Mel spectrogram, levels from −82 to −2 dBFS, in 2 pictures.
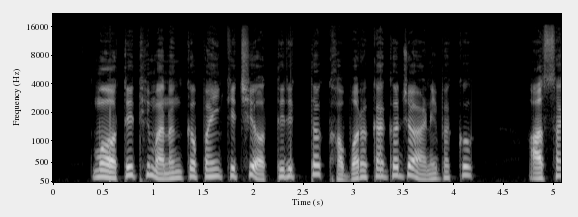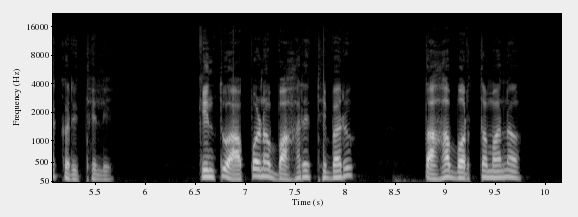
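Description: From 0.57 s to 9.58 s the speech carries a regular train of about ten clicks, spaced 0.90 s apart. The steady spacing points to clock drift buffer slips, most likely two devices running on independent clocks that disagree by roughly 700 ppm. The buffer between them drifts until a block of some thirty samples is dropped or repeated, and each slip breaks the waveform with an audible tick.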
